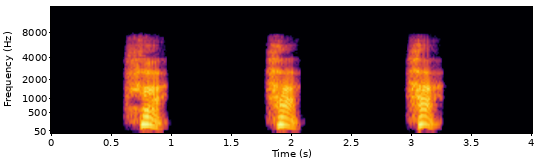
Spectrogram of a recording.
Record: {"exhalation_length": "4.0 s", "exhalation_amplitude": 28713, "exhalation_signal_mean_std_ratio": 0.31, "survey_phase": "beta (2021-08-13 to 2022-03-07)", "age": "65+", "gender": "Male", "wearing_mask": "No", "symptom_none": true, "smoker_status": "Ex-smoker", "respiratory_condition_asthma": true, "respiratory_condition_other": false, "recruitment_source": "REACT", "submission_delay": "1 day", "covid_test_result": "Negative", "covid_test_method": "RT-qPCR", "influenza_a_test_result": "Negative", "influenza_b_test_result": "Negative"}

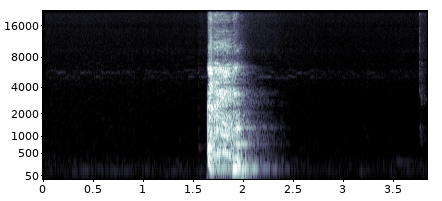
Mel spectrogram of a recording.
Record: {"cough_length": "3.8 s", "cough_amplitude": 29831, "cough_signal_mean_std_ratio": 0.27, "survey_phase": "alpha (2021-03-01 to 2021-08-12)", "age": "45-64", "gender": "Male", "wearing_mask": "No", "symptom_none": true, "smoker_status": "Never smoked", "respiratory_condition_asthma": false, "respiratory_condition_other": false, "recruitment_source": "REACT", "submission_delay": "2 days", "covid_test_result": "Negative", "covid_test_method": "RT-qPCR"}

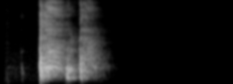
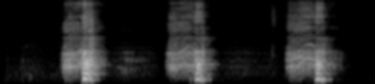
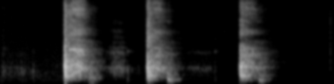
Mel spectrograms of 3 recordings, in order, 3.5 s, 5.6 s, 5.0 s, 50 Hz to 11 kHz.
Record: {"cough_length": "3.5 s", "cough_amplitude": 32768, "cough_signal_mean_std_ratio": 0.3, "exhalation_length": "5.6 s", "exhalation_amplitude": 30155, "exhalation_signal_mean_std_ratio": 0.32, "three_cough_length": "5.0 s", "three_cough_amplitude": 32768, "three_cough_signal_mean_std_ratio": 0.27, "survey_phase": "beta (2021-08-13 to 2022-03-07)", "age": "65+", "gender": "Male", "wearing_mask": "No", "symptom_cough_any": true, "smoker_status": "Never smoked", "respiratory_condition_asthma": false, "respiratory_condition_other": false, "recruitment_source": "Test and Trace", "submission_delay": "1 day", "covid_test_result": "Negative", "covid_test_method": "ePCR"}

